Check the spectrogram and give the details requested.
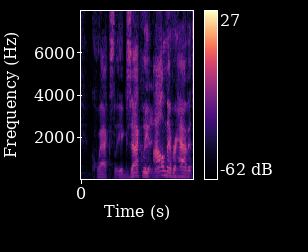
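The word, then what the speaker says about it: Quaxly: sprigatito Fue Coco and Steve how do you pronounce the duck quack Croxley quaxley exactly I'll never have it so I'm not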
